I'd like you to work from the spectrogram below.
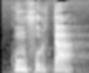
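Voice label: "cunfurta", Vernazzese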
